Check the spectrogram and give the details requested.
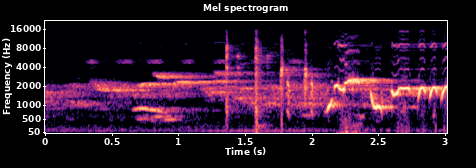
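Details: Murai batu, the white-rumped shama, in sharp 'nembak' song: soft whistled notes build up, broken by sharp clicks and snaps, then a louder run of bright rising and falling whistles near the end.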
